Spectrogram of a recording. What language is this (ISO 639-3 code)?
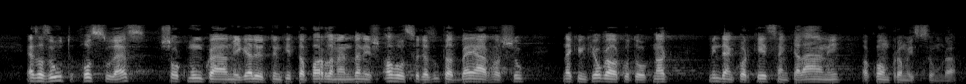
hun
